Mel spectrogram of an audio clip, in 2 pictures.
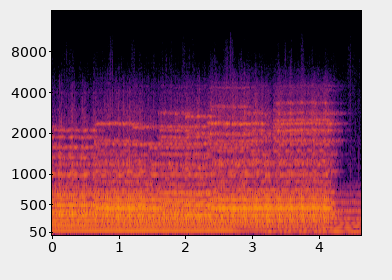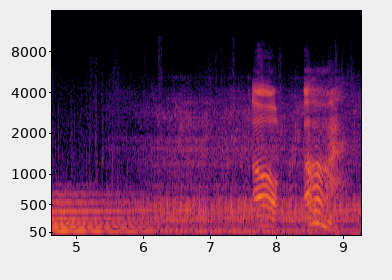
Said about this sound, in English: What's that roaring noise? An engine. An airplane engine. Jim's plane. You and I are in it.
